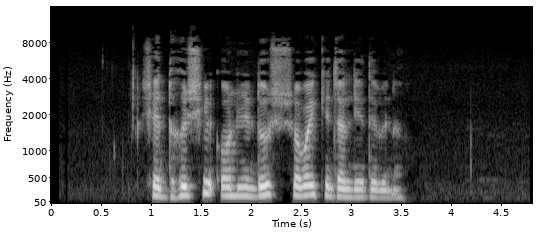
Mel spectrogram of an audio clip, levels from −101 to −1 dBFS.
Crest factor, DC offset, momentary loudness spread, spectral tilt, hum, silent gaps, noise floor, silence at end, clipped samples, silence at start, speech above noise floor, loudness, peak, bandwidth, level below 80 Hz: 18 dB; under 0.1%; 9 LU; -6 dB/octave; none; none; -73 dBFS; 1.3 s; under 0.1%; 0.9 s; 50 dB; -23 LUFS; -8 dBFS; 8.6 kHz; -76 dBFS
